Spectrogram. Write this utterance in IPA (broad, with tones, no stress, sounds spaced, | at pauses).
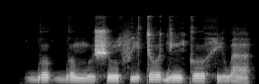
ɡ͡b o˦ ɡ͡b o˦˨ m u˨ ʃ ũ˧ f i˦ t o˦ d ĩ˧ k o˧ h i˧ w a˨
